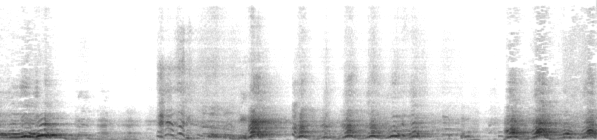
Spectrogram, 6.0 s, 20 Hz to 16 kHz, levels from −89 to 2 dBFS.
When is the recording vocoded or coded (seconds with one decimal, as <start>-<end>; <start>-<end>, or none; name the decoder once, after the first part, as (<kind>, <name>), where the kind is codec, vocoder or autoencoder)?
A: 1.2-4.8 (autoencoder, DAC-VAE)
